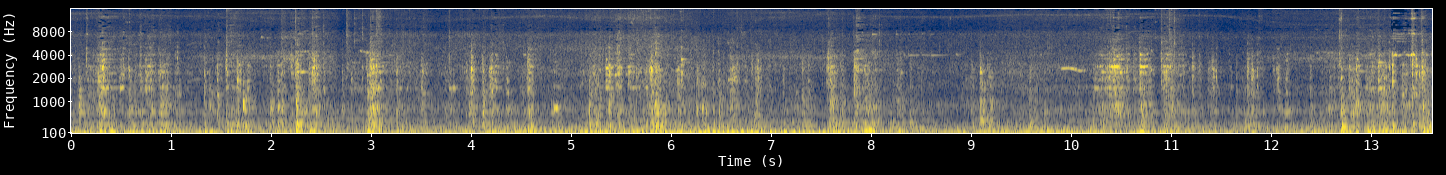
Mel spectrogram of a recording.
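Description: Crawler excavator's diesel engine running steadily under hydraulic load. Scattered clanks and rattles come from the working bucket and arm.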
